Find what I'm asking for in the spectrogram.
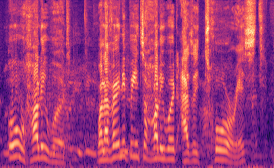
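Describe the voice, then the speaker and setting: Effusive English man amid loud crowd chatter. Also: sits high, big pitch swings, fairly quick. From Lincoln, England. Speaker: pantomime actor interviewee. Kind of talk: casual interview chat.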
